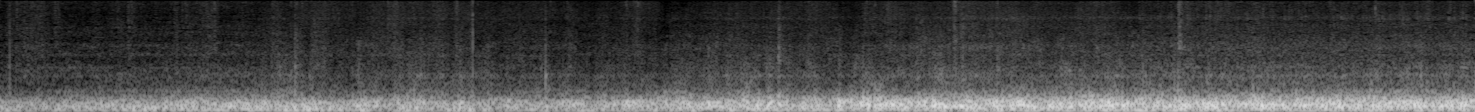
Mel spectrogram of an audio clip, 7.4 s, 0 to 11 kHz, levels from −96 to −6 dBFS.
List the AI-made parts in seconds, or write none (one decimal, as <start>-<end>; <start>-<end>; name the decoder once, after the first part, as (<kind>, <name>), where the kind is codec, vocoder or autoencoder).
1.3-5.7 (codec, HILCodec)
